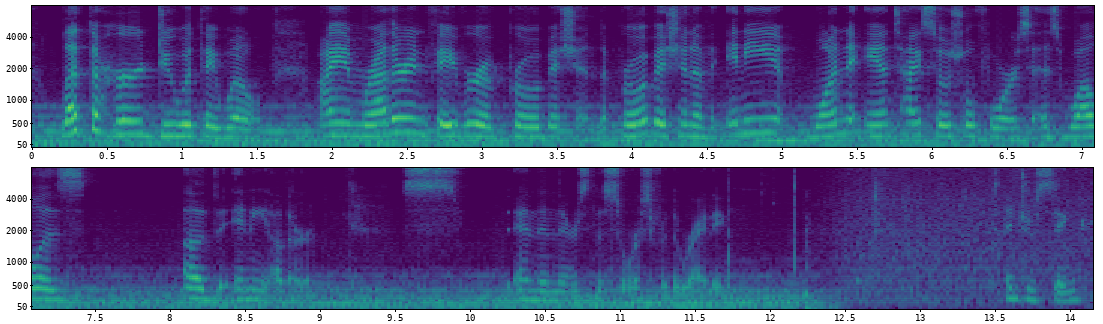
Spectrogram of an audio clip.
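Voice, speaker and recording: A woman live streamer giving casual commentary on a game and reading its text aloud. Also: on the high side. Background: game music.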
